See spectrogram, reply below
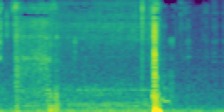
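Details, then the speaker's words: Low mechanical hum with a brief thump and whoosh of air as the speaker's own home mechanical ventilator cycles during a podcast recording; mechanical ventilator noise. "hello everyone my name is that noise you're hearing is my ventilator welcome to only what you take with you"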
